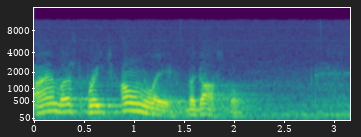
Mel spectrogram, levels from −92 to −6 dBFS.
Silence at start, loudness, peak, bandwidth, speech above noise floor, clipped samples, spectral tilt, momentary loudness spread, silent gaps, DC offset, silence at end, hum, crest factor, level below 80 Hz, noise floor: 0 s; -16 LUFS; -2 dBFS; 11.5 kHz; 21 dB; under 0.1%; -8.5 dB/octave; 22 LU; none; under 0.1%; 0 s; none; 16 dB; -46 dBFS; -37 dBFS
